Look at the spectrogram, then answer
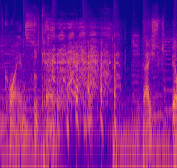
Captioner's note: laughs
